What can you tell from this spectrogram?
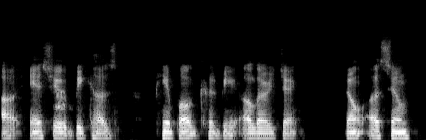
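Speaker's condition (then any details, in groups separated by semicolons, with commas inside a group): MND; ALS; slower speech, speech impediment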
